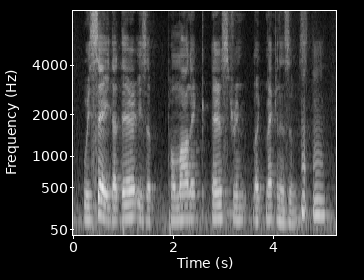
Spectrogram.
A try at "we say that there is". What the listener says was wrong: Say 没有那么重. 不要念得那么重, 因为 it's not that important a word.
